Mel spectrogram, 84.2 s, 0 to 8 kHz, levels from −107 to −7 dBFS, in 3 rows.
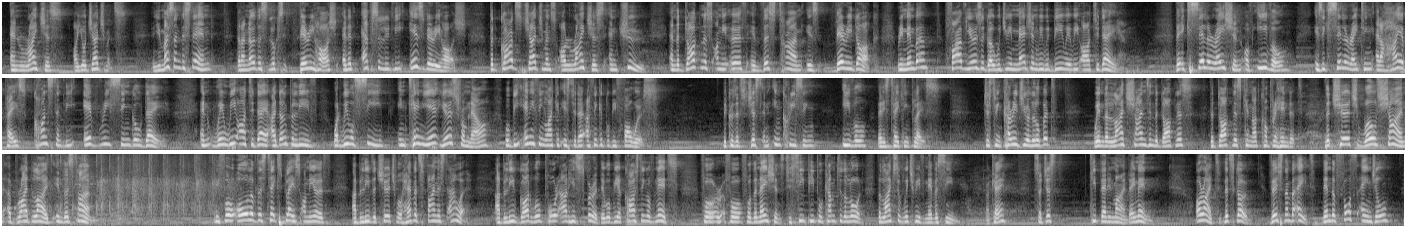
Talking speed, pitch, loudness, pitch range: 150 wpm, 205 Hz, -29 LUFS, 175-230 Hz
